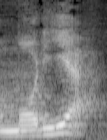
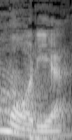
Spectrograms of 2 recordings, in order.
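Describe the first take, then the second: First: The stress falls on the syllable 'ri'. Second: The stress falls on the syllable 'mo'. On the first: The speaker calls it right. "sino Moría ... en el hebreo lleva tilde" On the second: The speaker calls it wrong. "se pronuncia no Moria"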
